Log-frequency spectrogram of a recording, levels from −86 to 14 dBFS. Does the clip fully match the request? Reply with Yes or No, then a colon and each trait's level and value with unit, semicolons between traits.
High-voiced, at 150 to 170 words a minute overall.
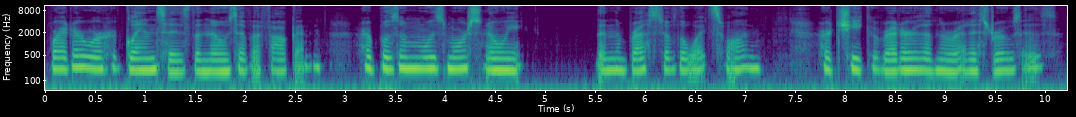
Yes: high, 205 Hz; average, 165 wpm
